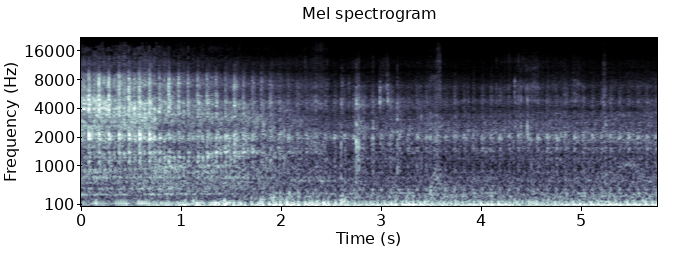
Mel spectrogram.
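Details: 2012 Hyundai Elantra: rough idle with a steady low knocking from inside the engine; the engine also stalls. Cause not identified.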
